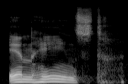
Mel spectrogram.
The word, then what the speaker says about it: enhance: Enhanced is pronounced just like dense.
